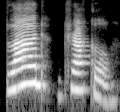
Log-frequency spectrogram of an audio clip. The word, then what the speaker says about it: Vlad Dracul: And can you pronounce his name for us, Lisa? Vlad Dracul.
